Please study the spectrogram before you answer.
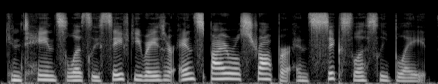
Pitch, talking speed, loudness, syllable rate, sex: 200 Hz, 150 wpm, -18 LUFS, 4.8 syllables/s, female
